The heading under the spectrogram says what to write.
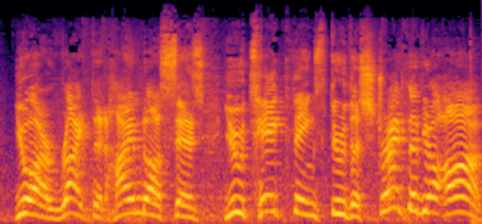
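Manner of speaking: high, loud, furious, upset tirade.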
